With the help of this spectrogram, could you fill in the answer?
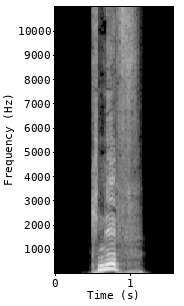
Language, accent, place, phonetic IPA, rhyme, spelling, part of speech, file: German, Germany, Berlin, [knɪf], -ɪf, kniff, verb, De-kniff.ogg
- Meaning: first/third-person singular preterite of kneifen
